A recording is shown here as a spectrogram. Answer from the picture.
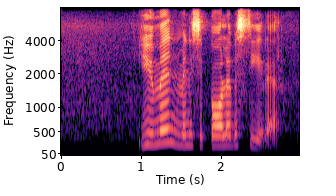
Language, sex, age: Afrikaans, female, 19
